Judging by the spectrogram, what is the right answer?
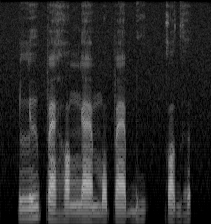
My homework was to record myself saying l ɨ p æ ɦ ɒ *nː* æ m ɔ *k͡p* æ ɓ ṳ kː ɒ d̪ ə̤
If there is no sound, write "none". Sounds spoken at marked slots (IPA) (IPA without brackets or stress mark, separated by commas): ŋ, p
